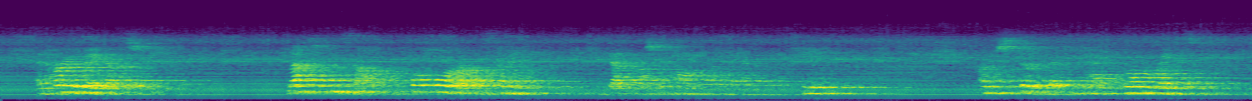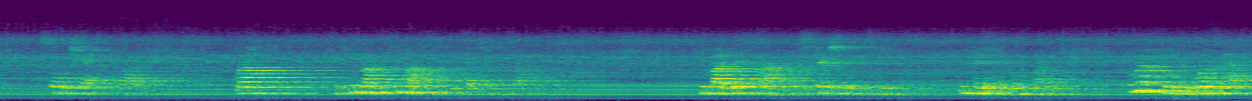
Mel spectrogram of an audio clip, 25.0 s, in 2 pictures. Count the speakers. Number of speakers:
1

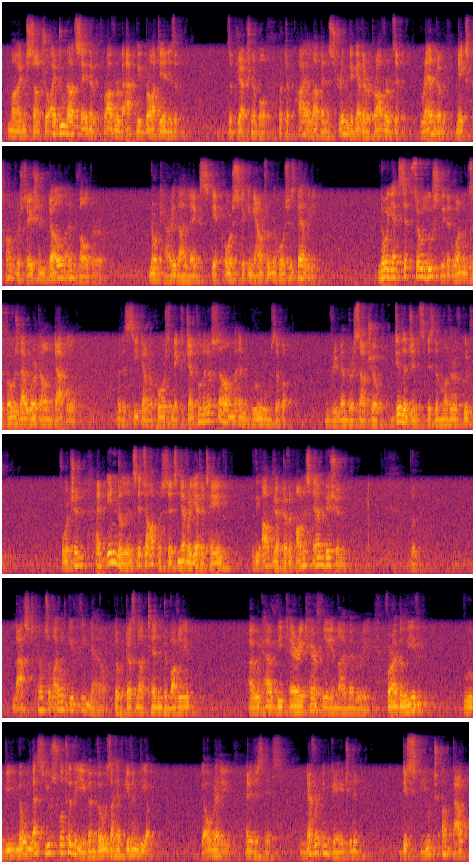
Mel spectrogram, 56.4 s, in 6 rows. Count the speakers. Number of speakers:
1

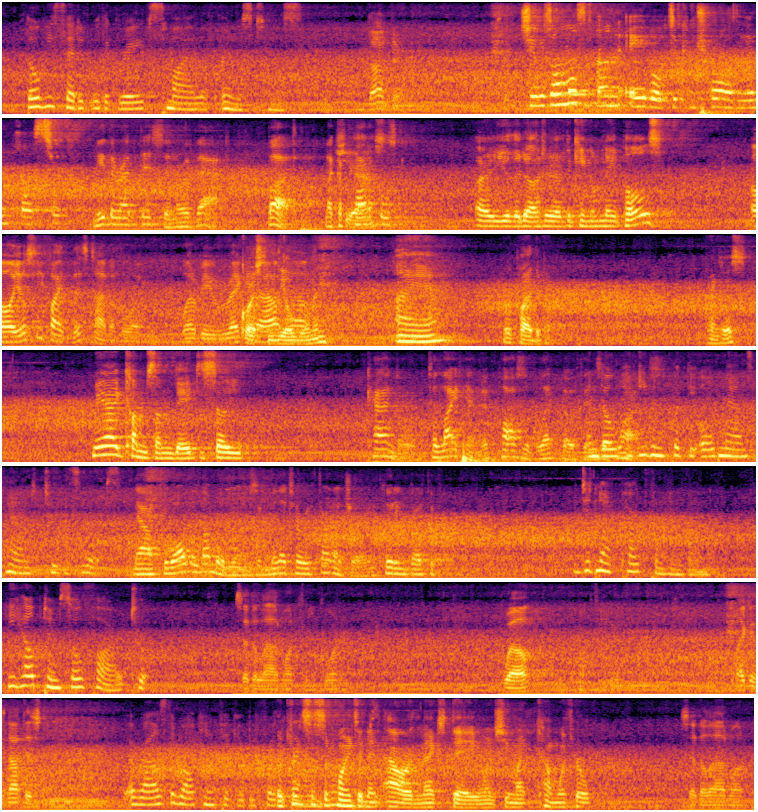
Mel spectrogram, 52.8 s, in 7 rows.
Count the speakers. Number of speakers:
5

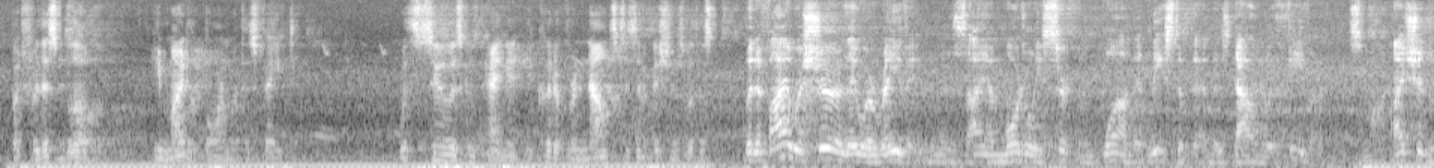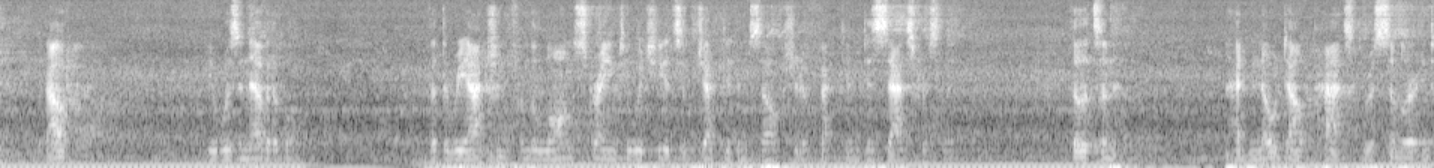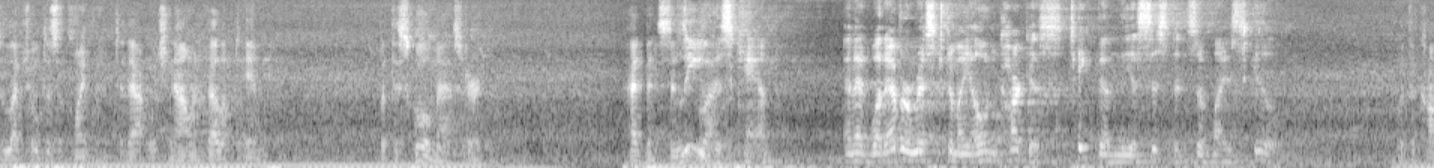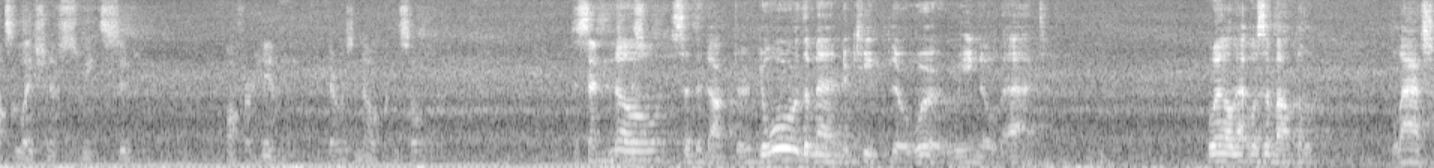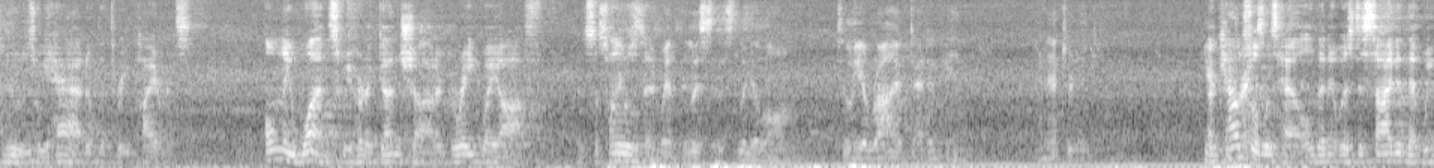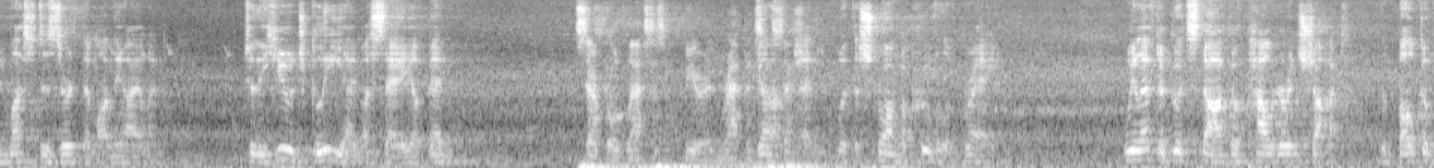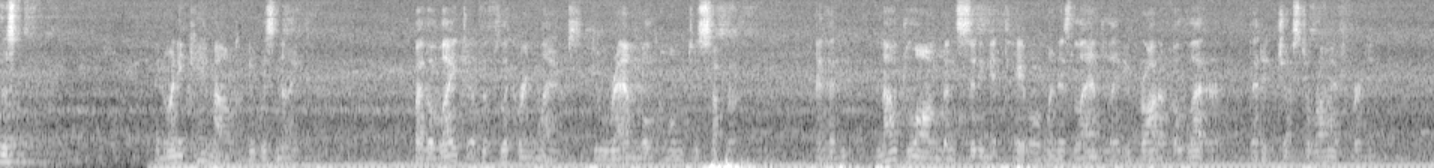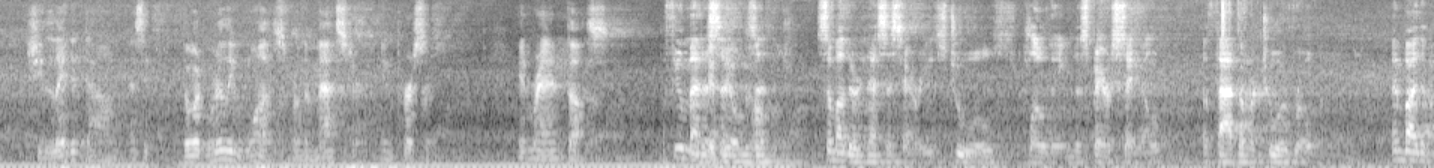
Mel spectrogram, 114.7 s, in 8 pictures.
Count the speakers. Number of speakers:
2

